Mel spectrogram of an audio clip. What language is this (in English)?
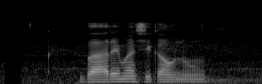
Nepali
